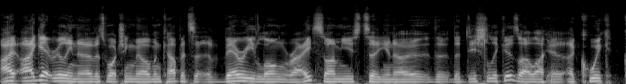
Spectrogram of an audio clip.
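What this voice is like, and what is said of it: Usual voice. Nothing is said of it.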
